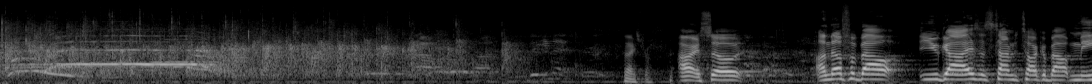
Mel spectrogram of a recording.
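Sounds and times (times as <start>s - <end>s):
whoops and cheers: 0.0s - 2.5s
audience applauding: 0.0s - 5.3s
speech: 6.2s - 7.6s, 8.2s - 10.9s.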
